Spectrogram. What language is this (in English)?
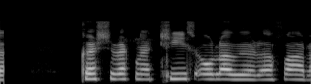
Icelandic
